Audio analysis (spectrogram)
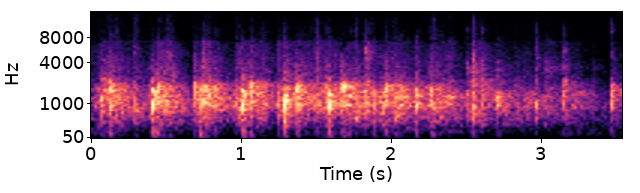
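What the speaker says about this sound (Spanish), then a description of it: "este aplauso más para mí es para ustedes" A crowd claps continuously in brisk, scattered applause, moderately close and steady for a few seconds.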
